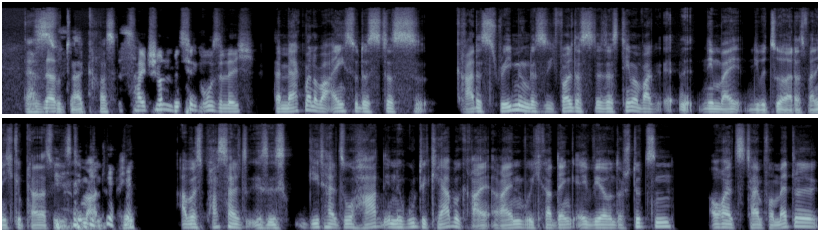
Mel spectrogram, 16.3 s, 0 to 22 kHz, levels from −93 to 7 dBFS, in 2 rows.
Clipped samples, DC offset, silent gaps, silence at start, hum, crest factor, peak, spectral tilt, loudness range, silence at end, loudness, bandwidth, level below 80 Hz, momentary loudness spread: under 0.1%; under 0.1%; 2.63-2.69 s, 9.64-9.87 s, 14.94-15.20 s; 0.2 s; none; 20 dB; -6 dBFS; -4 dB/octave; 2 LU; 0 s; -25 LUFS; 17.5 kHz; -52 dBFS; 5 LU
